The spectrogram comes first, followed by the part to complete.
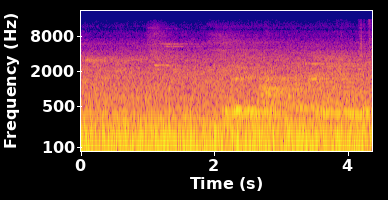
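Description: Kawasaki Heavy Industries C151 MRT train at an underground station platform, giving a steady low rumble; a few steady humming tones come in about halfway through.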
